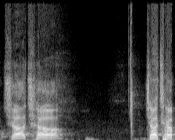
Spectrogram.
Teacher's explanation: च छ का उच्चारण होता है हमारा तालू से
